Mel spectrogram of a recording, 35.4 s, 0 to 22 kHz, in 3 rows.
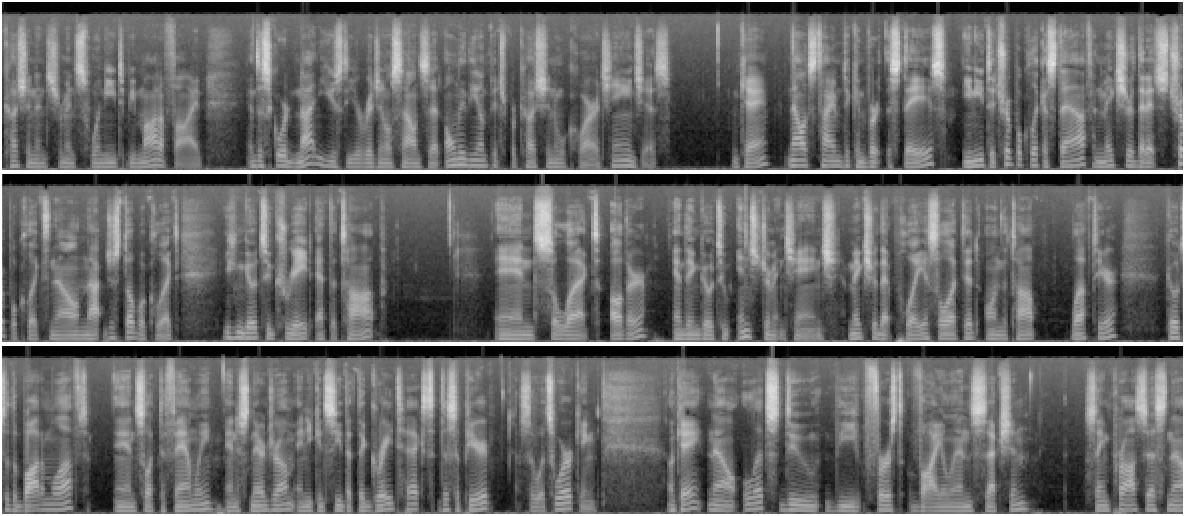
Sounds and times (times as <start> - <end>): Speech: 0.0 - 15.7, 16.7 - 29.6, 30.2 - 35.4.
